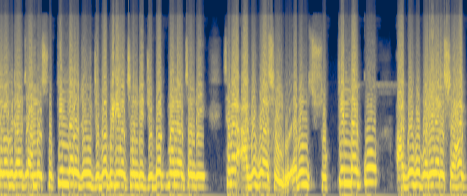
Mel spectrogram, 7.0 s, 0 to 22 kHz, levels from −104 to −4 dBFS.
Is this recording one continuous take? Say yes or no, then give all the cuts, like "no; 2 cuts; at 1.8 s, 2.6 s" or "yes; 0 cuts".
yes; 0 cuts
